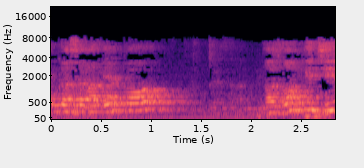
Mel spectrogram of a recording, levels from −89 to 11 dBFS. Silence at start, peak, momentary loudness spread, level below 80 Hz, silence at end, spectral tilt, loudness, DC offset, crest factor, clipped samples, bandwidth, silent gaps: 0 s; -6 dBFS; 20 LU; -42 dBFS; 0 s; -4 dB/octave; -20 LUFS; under 0.1%; 14 dB; under 0.1%; 8.4 kHz; none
